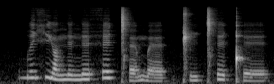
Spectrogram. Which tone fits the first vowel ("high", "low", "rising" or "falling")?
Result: high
